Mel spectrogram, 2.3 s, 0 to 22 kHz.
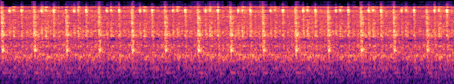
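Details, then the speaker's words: Ford 6.4 diesel V8 idling with a sharp, regular knock about six hits a second; disabling injector number 4 changes the cadence but the knock does not go away. "Here's the noise with number 4 cylinder disabled. It changes cadence, but it doesn't go away."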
